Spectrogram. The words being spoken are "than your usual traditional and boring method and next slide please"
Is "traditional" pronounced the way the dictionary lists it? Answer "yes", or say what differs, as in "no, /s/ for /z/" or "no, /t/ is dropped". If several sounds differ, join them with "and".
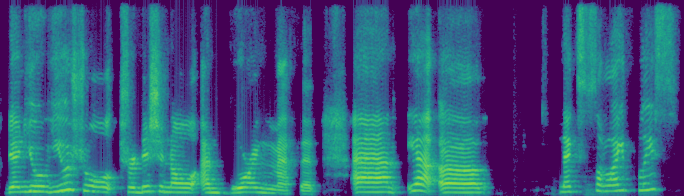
yes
